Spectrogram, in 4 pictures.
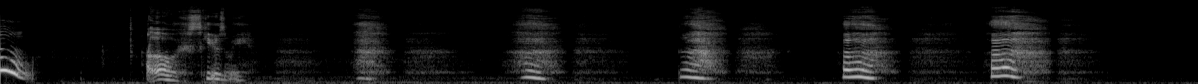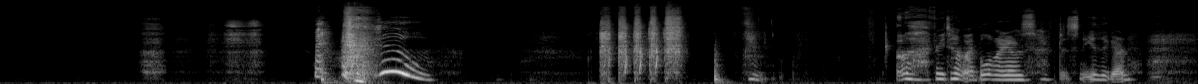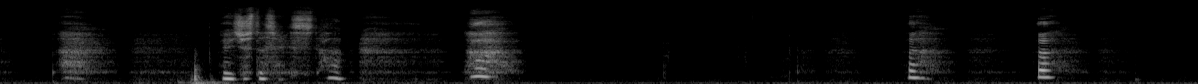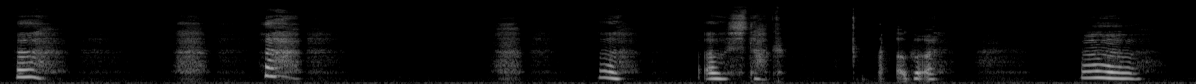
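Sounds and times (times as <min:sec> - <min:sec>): woman sneezing: 0:15.1 - 0:16.3.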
